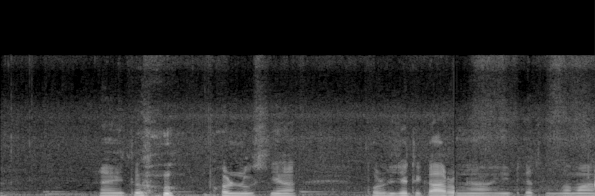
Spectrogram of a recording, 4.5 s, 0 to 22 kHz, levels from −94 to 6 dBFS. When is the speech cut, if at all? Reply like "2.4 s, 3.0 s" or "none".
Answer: 3.4 s

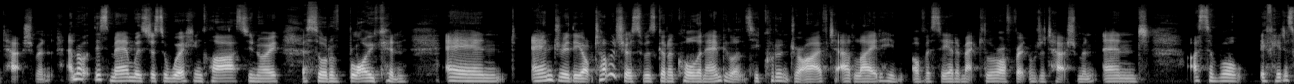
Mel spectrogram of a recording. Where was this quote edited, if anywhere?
none

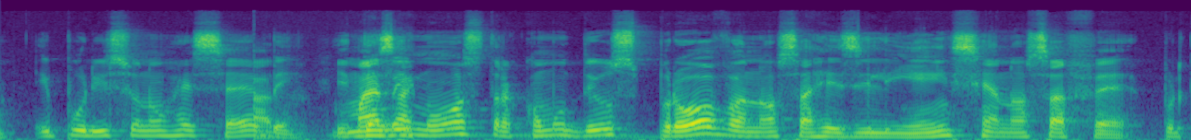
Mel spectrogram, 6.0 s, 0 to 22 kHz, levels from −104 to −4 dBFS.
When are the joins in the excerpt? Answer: 1.9 s

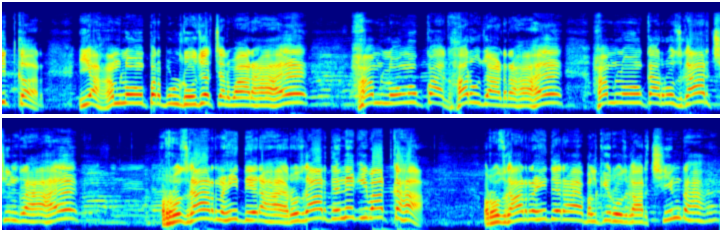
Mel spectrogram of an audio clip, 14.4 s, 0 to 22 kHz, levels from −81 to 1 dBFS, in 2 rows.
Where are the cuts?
none

